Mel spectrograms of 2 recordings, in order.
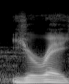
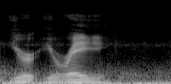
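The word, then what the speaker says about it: yūrei: forest I probably butchered that word uray you y u re EI I there's a there's a little line above the U like an accent uray uray vengful spirit said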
